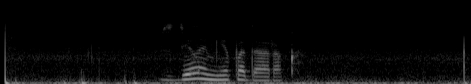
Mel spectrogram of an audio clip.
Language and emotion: Russian, neutral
